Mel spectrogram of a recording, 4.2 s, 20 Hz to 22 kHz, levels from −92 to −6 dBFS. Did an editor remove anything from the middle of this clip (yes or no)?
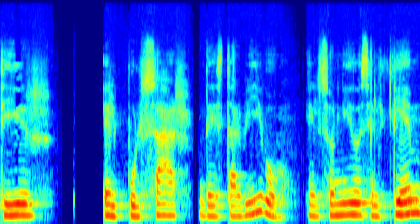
yes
